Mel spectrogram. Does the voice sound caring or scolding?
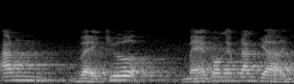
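caring. It is said in a calm, caring tone. The wife lovingly waits for her husband. The speaker calls it right. "thì quý vị thấy đây là một cái sự quan tâm"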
